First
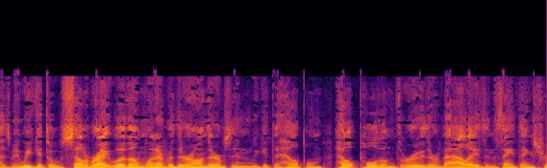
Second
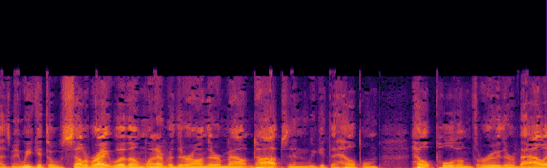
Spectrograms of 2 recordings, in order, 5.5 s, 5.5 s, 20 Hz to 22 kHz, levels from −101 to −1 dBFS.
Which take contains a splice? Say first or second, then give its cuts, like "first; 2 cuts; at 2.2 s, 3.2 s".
first; 2 cuts; at 2.2 s, 3.3 s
